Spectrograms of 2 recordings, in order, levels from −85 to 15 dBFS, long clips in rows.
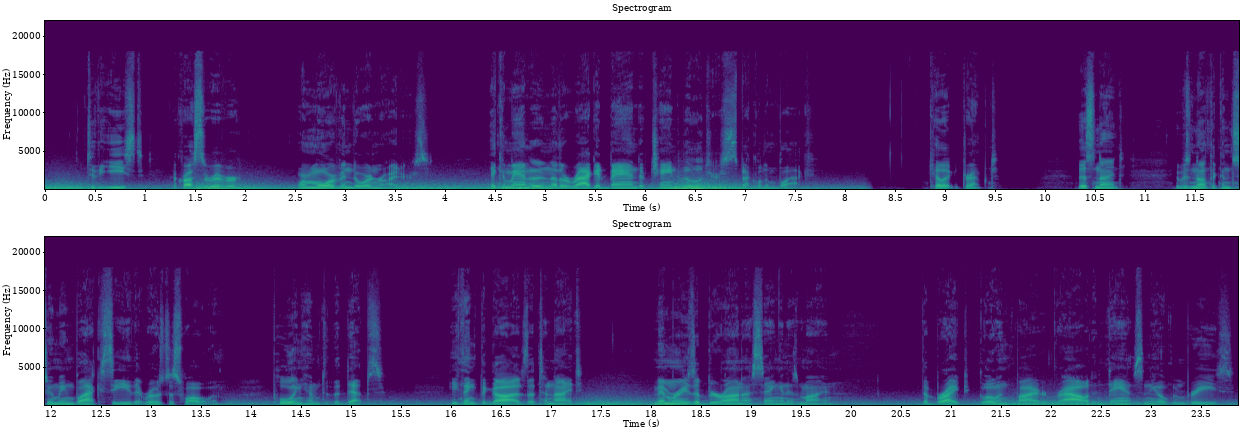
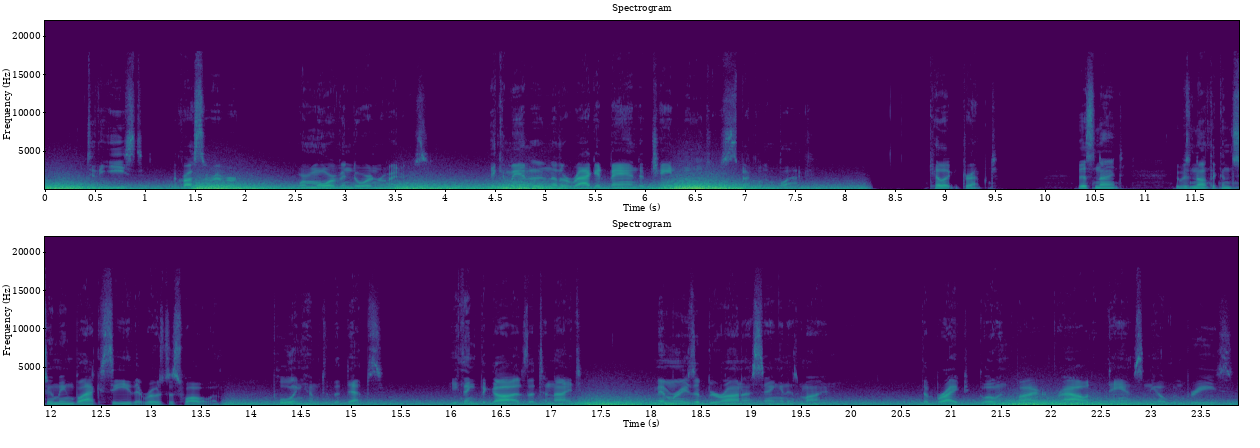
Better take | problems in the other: first | wind noise on the microphone; heavy; until 8 s and from 14 s on; 3 dB above the speech; occasional gusts in the first

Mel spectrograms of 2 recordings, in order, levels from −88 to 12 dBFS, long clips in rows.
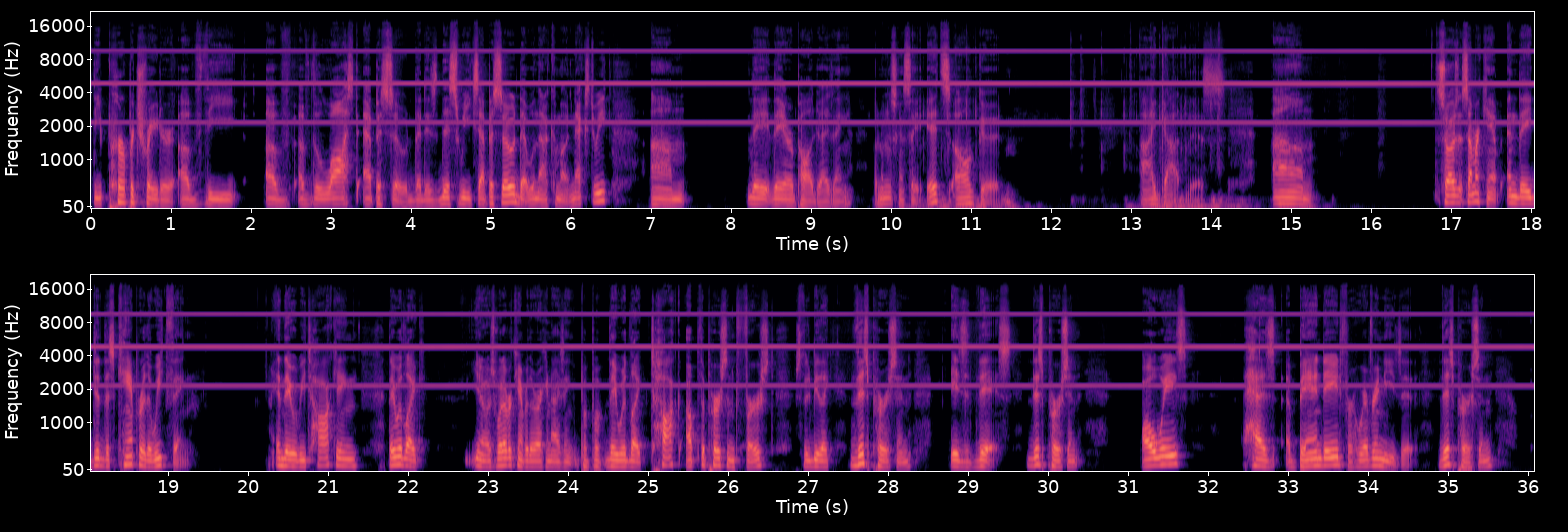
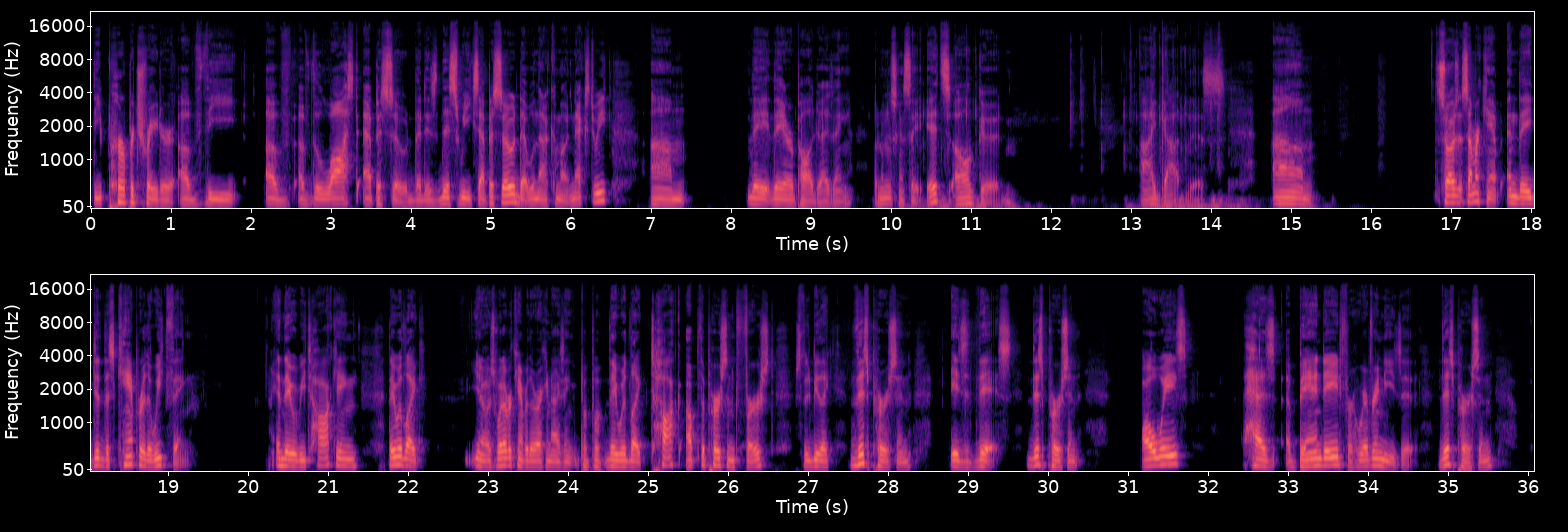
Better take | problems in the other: second | high-pitched whine; loud; throughout; 5 kHz, 9 dB below the speech

